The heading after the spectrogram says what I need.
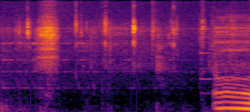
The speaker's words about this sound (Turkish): Bu arada kesin duyuyorlar be. Ya ben. Kesin duyuyorlar sen bu sakızın sesini. Şırak şırak şırak. Şaptık şıptık mı?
